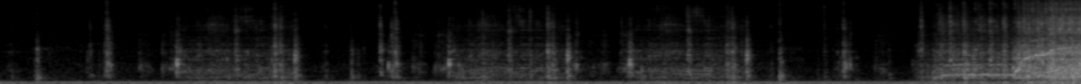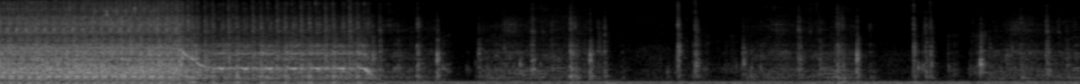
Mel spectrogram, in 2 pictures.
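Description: Electric sewing machine stitching through a paper card, with faint scattered clicks between runs. About seven seconds in it sews a continuous run of about four seconds: the motor whine climbs and holds, drops to a lower pitch near the end, then stops. A steady low hum lies underneath.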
